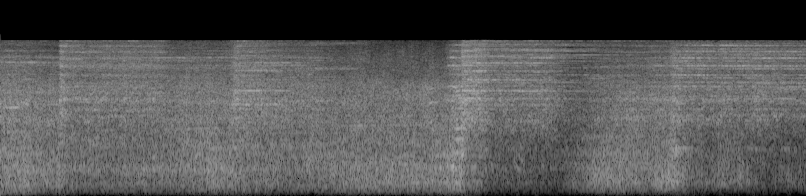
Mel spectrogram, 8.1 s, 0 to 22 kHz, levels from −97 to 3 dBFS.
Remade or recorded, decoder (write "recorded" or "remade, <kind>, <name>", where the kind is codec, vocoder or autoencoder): recorded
